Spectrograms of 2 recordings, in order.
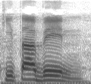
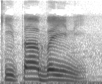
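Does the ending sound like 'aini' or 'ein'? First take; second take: ein; aini. First: The ending is a short 'ein' with no final vowel. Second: The ending has the diphthong 'ai' and final vowel. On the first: This is the Egyptian dialect form. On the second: This is the formal standard form.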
